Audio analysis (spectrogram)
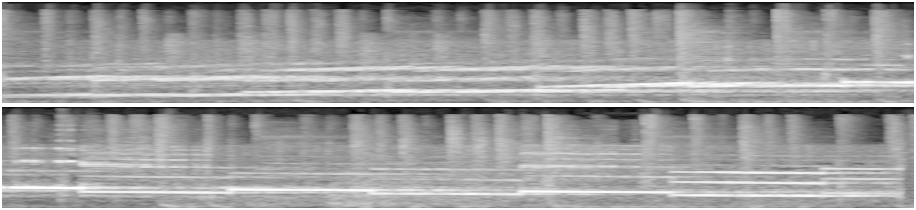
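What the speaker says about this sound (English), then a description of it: "this sounds like tornado sirens from Chicago" Wailing siren tones climb and fall in long stepped sweeps, loud and close, resembling Chicago tornado sirens heard alone in the woods, with several overlapping pitches layering as it sounds on without any voices.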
